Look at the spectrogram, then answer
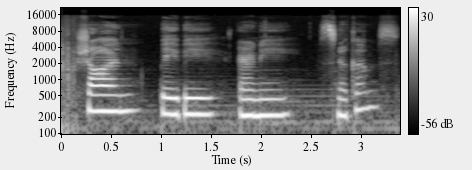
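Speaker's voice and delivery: light, dainty, delicate voice. Retelling a trial, the speaker voices Jane answering a question about nicknames: Jane's soft, dainty voice. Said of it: "she's got a really soft, dainty voice".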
